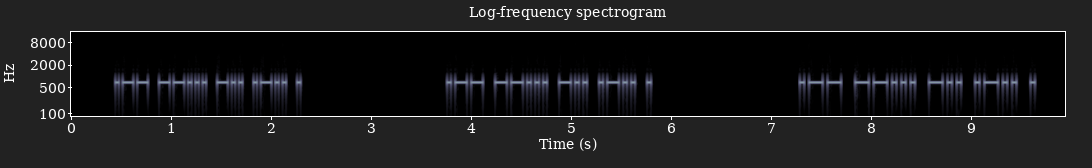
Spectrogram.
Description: Morse code, heard as a keyed tone, about 29 wpm, 700 Hz. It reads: W7DLE W7DLE W7DLE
